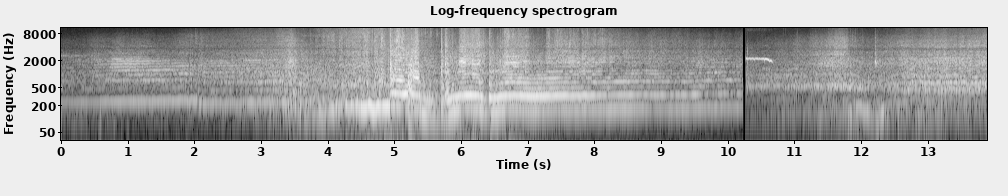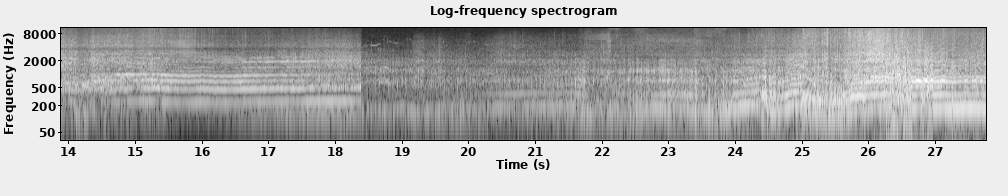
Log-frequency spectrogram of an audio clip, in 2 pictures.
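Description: Rally cars at full attack on gravel stages, one after another in separate clips: engines revving hard and dropping in pitch at each gear change and lift-off. The loudest passes come about five seconds in and near the end, the last one a Mini WRC.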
